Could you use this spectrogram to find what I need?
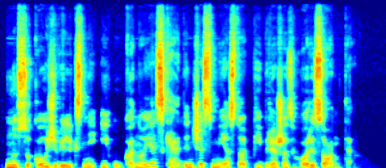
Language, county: Lithuanian, Panevėžys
